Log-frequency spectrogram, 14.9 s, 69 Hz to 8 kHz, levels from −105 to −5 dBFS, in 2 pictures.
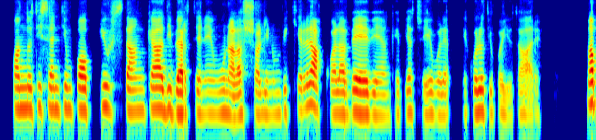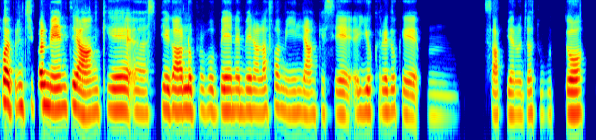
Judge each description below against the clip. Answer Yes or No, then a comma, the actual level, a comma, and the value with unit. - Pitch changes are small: Yes, narrow, 2.3 semitones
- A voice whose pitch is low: No, medium, 185 Hz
